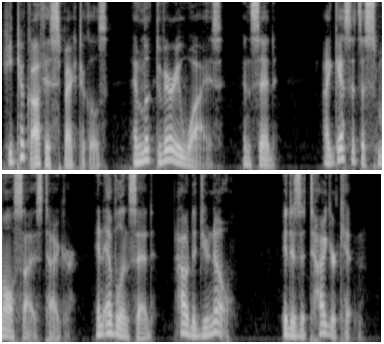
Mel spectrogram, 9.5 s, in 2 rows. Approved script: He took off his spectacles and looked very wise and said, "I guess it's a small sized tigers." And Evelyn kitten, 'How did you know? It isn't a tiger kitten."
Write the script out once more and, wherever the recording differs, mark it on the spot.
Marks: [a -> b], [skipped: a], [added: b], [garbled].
He took off his spectacles and looked very wise and said, "I guess it's a small sized [tigers." -> tiger] And Evelyn [kitten, -> said] 'How did you know? It [isn't -> is] a tiger kitten."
